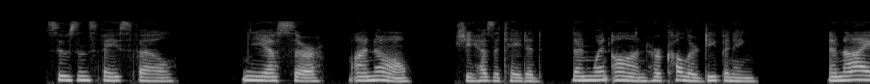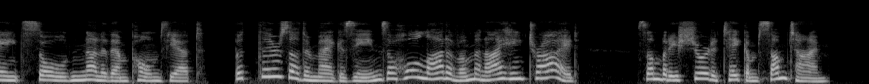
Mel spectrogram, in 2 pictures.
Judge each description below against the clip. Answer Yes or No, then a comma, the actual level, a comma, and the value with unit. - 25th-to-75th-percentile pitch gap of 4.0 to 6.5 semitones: Yes, average, 4.5 semitones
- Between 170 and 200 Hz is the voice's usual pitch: Yes, medium, 185 Hz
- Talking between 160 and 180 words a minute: No, average, 150 wpm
